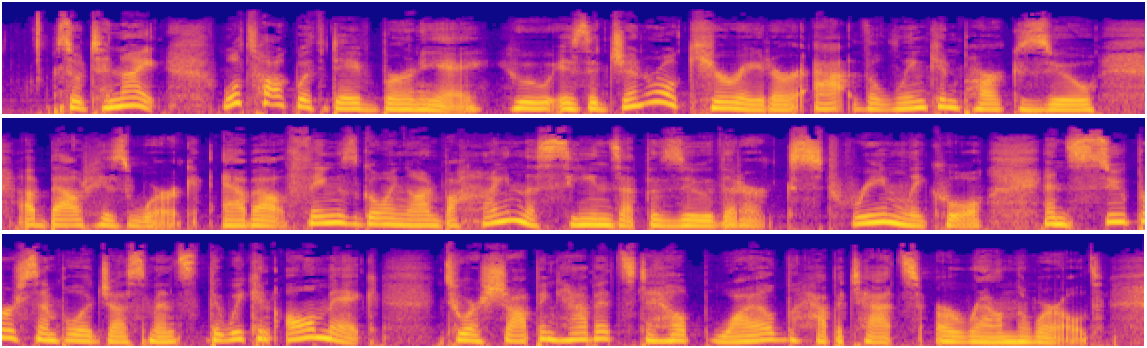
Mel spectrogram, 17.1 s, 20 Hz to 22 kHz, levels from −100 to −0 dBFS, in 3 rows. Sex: female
